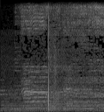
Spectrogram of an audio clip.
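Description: The show's music playing in sustained tones, with a single sharp firework bang about a second in.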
